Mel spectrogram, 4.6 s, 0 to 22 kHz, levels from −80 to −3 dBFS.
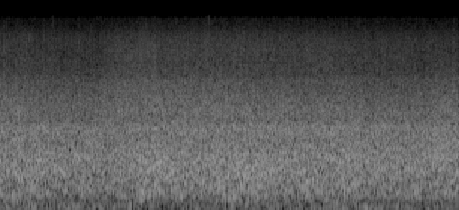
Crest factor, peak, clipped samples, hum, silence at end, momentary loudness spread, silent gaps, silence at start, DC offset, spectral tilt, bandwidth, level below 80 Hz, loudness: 14 dB; -16 dBFS; under 0.1%; none; 0 s; 2 LU; none; 0 s; under 0.1%; -2 dB/octave; 16.5 kHz; -54 dBFS; -29 LUFS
